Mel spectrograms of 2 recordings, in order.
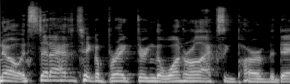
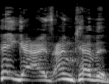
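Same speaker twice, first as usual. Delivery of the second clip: pitched-up voice of a buddy; 6 semitones higher than usual. Showing the others how an impression sounds: Kevin impression. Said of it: "If I'm doing a Kevin impression".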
